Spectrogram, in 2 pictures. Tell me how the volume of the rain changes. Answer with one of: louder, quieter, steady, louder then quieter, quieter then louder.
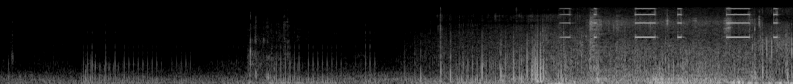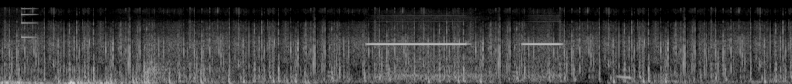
steady.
